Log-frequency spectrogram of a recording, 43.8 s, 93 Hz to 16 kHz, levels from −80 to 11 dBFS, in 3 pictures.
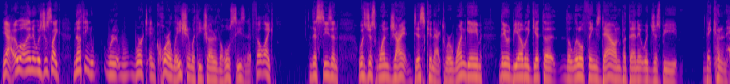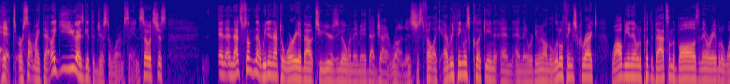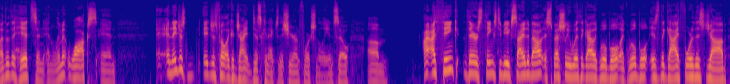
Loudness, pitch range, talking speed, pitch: -26 LUFS, 115-155 Hz, 230 wpm, 140 Hz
